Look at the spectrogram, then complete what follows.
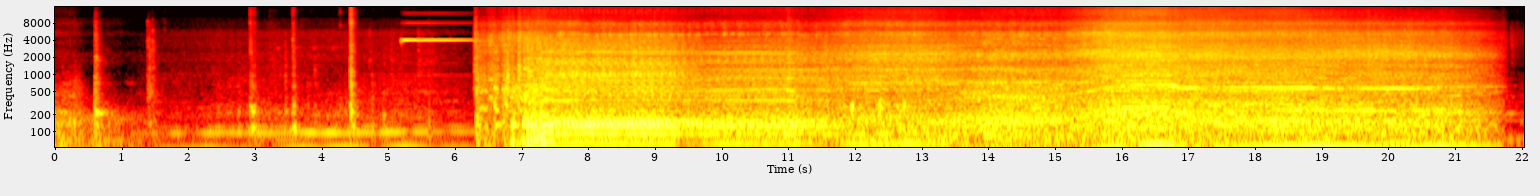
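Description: A few sharp knocks and clicks from the JCB 3DX backhoe loader's cab, then a short high tone. About six seconds in, the loader's four-cylinder diesel engine starts suddenly and runs steadily, with a whine that rises and then holds steady near the end.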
